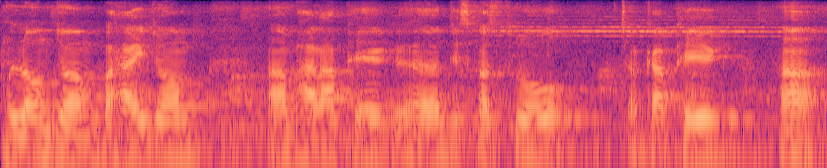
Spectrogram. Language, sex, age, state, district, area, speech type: Maithili, male, 30-45, Bihar, Sitamarhi, urban, spontaneous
